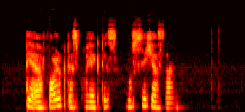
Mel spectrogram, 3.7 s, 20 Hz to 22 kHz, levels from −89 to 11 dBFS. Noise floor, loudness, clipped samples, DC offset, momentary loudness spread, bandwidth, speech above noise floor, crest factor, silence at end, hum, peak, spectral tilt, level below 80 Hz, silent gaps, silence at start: -68 dBFS; -19 LUFS; under 0.1%; under 0.1%; 10 LU; 9.4 kHz; 48 dB; 20 dB; 1.1 s; none; -2 dBFS; -3 dB/octave; -68 dBFS; none; 0.4 s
